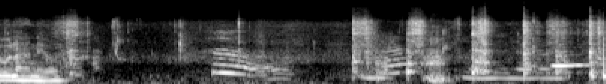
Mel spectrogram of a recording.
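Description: Voices talking in short phrases, with a few short clicks between the words.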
